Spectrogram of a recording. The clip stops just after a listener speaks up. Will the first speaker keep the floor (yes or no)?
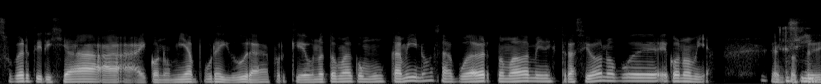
yes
